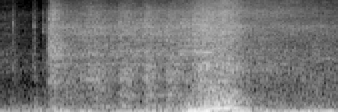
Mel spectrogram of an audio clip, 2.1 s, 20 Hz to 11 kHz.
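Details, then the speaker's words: BMW N54 engine during an 800HP fuel system install: fires and flares briefly, then sags and stumbles, won't idle; suspected missing MAP signal, actually a vacuum leak from a loose intake manifold. "okay i think i worked it out somebody might have left the intake manifold loose whoops small mistake i thought it sounded like it wasn't getting the correct map signal and it wasn't"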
